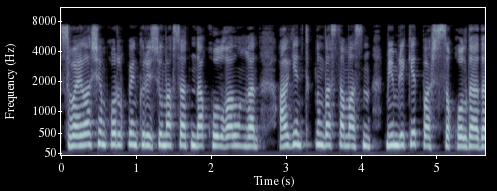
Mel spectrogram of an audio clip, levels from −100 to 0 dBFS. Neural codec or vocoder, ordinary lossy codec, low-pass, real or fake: none; none; 7.2 kHz; real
